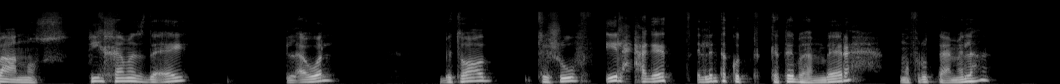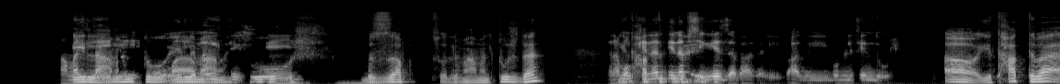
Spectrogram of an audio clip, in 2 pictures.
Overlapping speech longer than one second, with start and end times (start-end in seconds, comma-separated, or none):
11.3-13.6, 16.8-18.0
